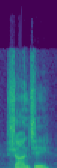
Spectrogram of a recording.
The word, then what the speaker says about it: Xande: Shanji.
